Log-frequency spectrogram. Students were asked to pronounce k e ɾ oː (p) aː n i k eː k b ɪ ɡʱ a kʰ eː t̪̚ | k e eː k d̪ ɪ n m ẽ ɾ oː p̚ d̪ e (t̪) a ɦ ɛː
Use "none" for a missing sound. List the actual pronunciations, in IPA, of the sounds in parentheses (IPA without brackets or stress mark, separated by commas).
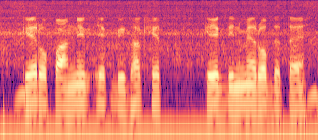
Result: p, t̪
